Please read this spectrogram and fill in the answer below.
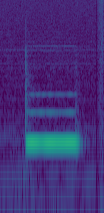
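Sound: telephone ringing tone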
